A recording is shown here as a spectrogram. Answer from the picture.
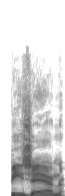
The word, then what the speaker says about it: Bijan: Tyree Wilson to the Raiders, Bijan Robinson I believe I've been saying it wrong. I think it's like mustard.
